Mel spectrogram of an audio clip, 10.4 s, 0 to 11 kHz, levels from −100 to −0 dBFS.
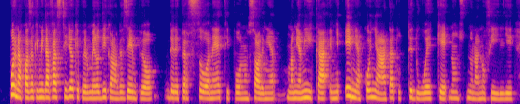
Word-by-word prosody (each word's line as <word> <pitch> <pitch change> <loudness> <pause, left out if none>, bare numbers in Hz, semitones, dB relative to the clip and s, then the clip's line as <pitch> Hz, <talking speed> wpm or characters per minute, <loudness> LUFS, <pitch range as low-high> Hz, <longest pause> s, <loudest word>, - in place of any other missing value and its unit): Poi 315 0 +8
una 220 -5 +6
cosa 220 0 +3
che 220 0 -4
mi 220 0 +3
dà 220 -1 +5
fastidio 230 +2 +2
è - - -6
che 235 -2 -3
per 195 -3 -1
me 195 0 0
lo 200 - +1
dicano 210 -2 -1
ad 185 - -5
esempio, 190 +1 -1
delle 205 -3 -2
persone 200 -1 -1
tipo 195 -2 -5
non 185 0 -5
so, 190 +1 +2
le 180 - -1
mie 180 -3 -7
una 190 -2 -3
mia 190 -1 +1
amica 200 -3 +3
e 195 - -6
mi 195 0 -4
e 275 +3 +6
mia 200 -6 +2
cognata, 205 -3 +1
tutt'e 200 +2 -3
2 190 0 -1
che 185 -3 0
non 200 -2 -5
s 190 - -18
non 200 -3 -5
hanno 180 +1 -4
figli. 180 -1 -3
195 Hz, 220 wpm, -22 LUFS, 185-215 Hz, -, Poi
